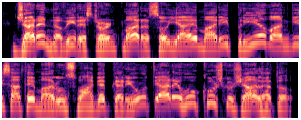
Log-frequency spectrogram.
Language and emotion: Gujarati, happy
